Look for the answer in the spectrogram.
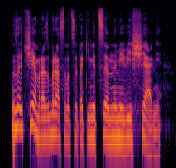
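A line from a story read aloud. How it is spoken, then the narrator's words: Snort. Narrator (Russian): Марк фыркнул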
